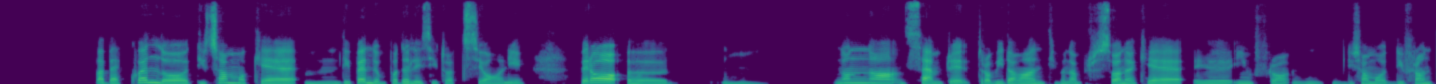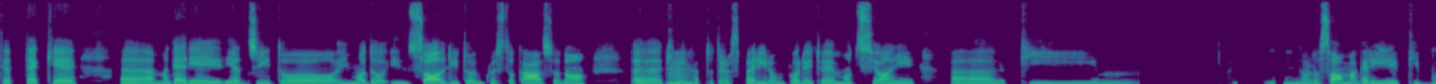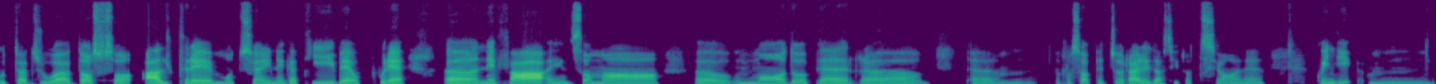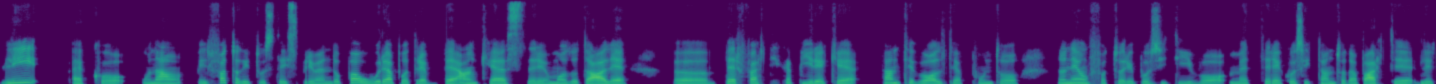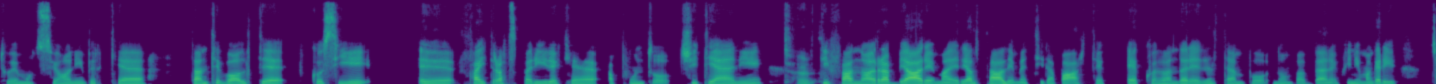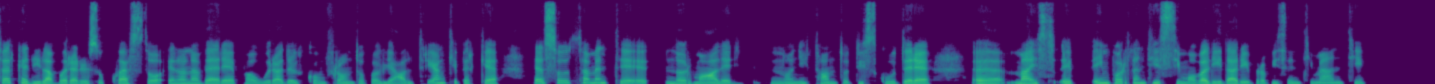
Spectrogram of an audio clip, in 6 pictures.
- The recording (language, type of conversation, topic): Italian, advice, Come hai vissuto una rottura improvvisa e lo shock emotivo che ne è seguito?
- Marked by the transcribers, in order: other background noise; "propri" said as "propi"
